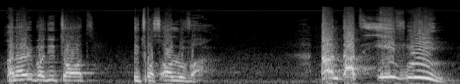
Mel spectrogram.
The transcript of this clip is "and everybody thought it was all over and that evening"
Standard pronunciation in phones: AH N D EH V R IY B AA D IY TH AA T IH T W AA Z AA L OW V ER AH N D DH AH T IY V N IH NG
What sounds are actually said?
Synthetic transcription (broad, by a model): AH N EH V R IY B AA D IY T AA T IH T W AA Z AA L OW V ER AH N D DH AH T IY V N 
